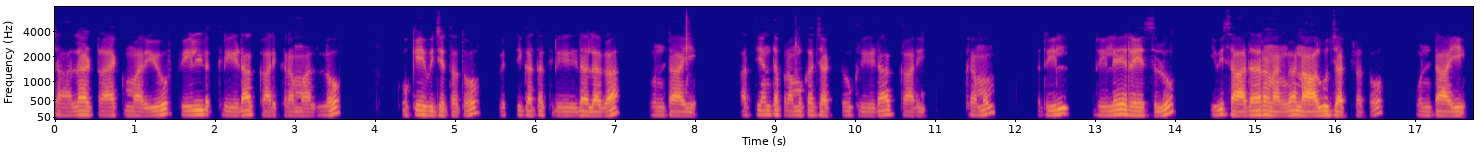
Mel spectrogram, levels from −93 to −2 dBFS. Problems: none marked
